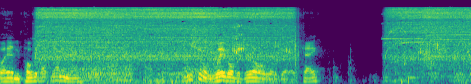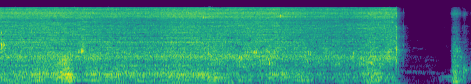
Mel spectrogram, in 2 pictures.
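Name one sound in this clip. An electric drill whirs as it bores into wood, stopping briefly and starting again.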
